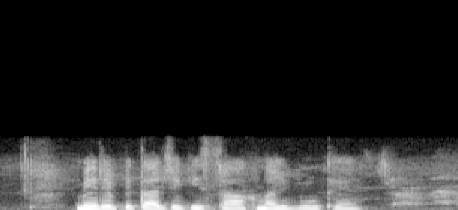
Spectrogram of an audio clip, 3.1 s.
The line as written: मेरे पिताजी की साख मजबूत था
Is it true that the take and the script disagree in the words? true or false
true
